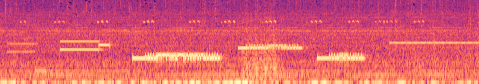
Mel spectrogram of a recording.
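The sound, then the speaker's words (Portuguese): A dial-up modem handshake screeches on its own as a computer connects to an internet access provider: steady electronic tones, shifting beeping pitches and a burst of hissy static, loud throughout. “Esse ruído, que geralmente contrastava com o silêncio da madrugada, era apenas um padrão de sinais sonoros que representava uma comunicação entre o seu computador e o seu provedor de acesso à internet, um portal entre o mundo offline e o online.”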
